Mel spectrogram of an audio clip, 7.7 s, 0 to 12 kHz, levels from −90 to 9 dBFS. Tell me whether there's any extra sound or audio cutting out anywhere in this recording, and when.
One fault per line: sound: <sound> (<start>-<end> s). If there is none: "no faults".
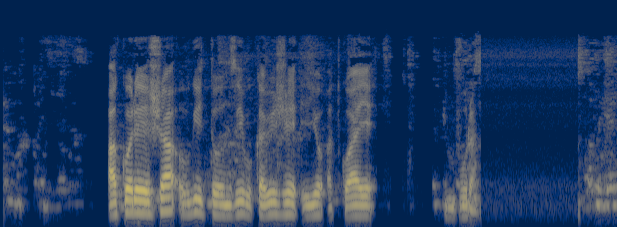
no faults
